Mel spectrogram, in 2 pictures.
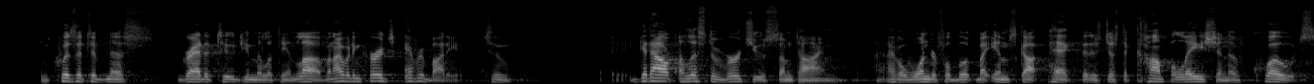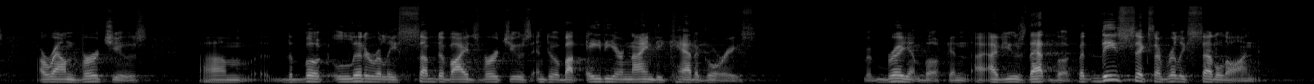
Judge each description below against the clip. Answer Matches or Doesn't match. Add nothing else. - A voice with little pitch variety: Doesn't match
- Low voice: Matches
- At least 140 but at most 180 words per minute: Matches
